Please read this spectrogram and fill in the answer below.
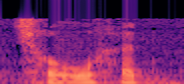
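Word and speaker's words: chouhen (仇恨): In Mandarin, it's pronounced as chouhen. Chouhen.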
